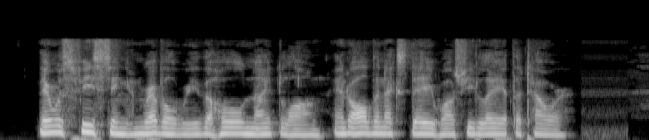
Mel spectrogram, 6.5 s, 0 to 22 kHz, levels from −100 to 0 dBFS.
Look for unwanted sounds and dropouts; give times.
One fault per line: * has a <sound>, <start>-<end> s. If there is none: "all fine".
all fine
